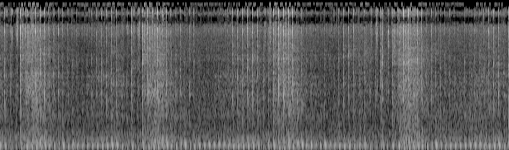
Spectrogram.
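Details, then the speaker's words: Vintage Kohler generator flathead engine, choke held shut, just started after filling the carburetor bowl. Single-cylinder thump swells and sags about every two seconds, a hunting surge. Carburetor problems or poor fuel delivery suspected. "Okay, so it probably still has carburetor problems because it's surging. But it ran. Boy, ran quite violently."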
